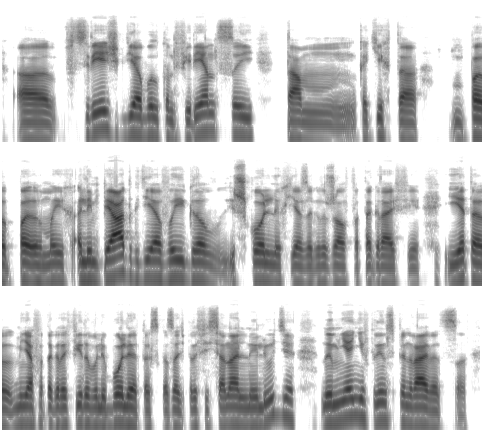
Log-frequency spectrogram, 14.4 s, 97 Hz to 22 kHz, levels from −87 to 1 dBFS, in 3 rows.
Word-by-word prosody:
а, 105 -1 +2
встреч, 150 0 +1
где 130 +3 -3
я 130 -2 +4
был, 130 -1 -4
конференций, 130 +2 -3 0.3
там 105 -4 -2
каких-то, 110 -2 -3 0.4
м, 105 - -13
п 120 +2 +4
п 115 -2 +3
моих 115 +1 -4
олимпиад, 130 +5 +7
где 130 0 -8
я 130 -1 +4
выиграл, 125 -5 -2
из 85 - -8
школьных, 120 -3 0
я 110 -1 -1
загружал 105 0 -4
фотографии. 105 -2 -3 0.2
И 110 - -7
это 120 -4 +3
меня 120 +1 +2
фотографировали 120 -1 -3
более, 120 0 +2
так 110 -2 -8
сказать, 105 0 -6
профессиональные 115 +2 -1
люди. 165 +3 -5 0.2
Но 130 - -1
и - - +4
мне 145 +4 +2
они, 165 0 -1
в - - -21
принципе, 140 -1 -5
нравятся. 120 -5 +2
120 Hz, 155 wpm, -25 LUFS, 110-130 Hz, 0.4 s, олимпиад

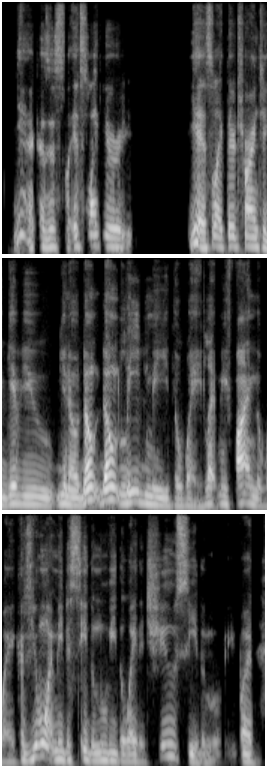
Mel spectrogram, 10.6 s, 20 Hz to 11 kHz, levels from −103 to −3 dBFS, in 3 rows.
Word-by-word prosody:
Yeah, 270 +4 -4
'cause 115 -2 -1
it's 115 -1 -2
li - - -9
it's 130 -2 -3
like 140 0 +1
you're 120 -3 0 0.9
Yeah, - - +4
it's 110 0 +3
like 125 -4 0
they're 130 +2 0
trying 120 0 +2
to 115 - -2
give 110 +4 +2
you, 100 -3 -1
you 115 +1 +1
know, 95 -2 +3
"Don't 155 - +5
don't 155 -2 +7
lead 125 +2 0
me 100 -4 0
the 85 - -5
way, 80 -3 -7
let - - -1
me 110 -2 -5
find 115 0 +4
the 85 - -5
way, 80 +1 -12
'cause 100 +5 -6
you 145 +4 +1
want 155 -8 +2
me 115 -1 -1
to 105 - -6
see 120 +4 -3
the 95 - -6
movie 100 0 -2
the 90 - -5
way 90 0 -2
that 80 -2 -11
you 155 +1 -6
see 95 - -2
the - - -12
movie, - - -19
but, 90 -2 -1
110 Hz, 250 wpm, -26 LUFS, 95-125 Hz, 0.9 s, don't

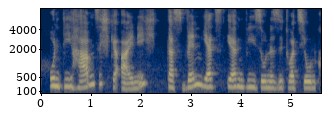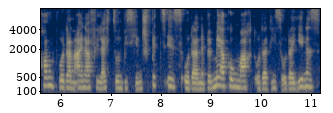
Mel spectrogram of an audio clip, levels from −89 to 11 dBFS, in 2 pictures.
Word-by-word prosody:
und 230 -1 +1
die 220 0 -3
haben 195 +9 +3
sich 290 +1 -5
geeinigt, 185 - 0 0.2
dass 195 -1 0
wenn 255 +7 +2
jetzt 210 -1 +1
irgendwie 205 -1 -1
so 185 +1 0
'ne 180 0 -3
Situation 180 0 -2
kommt, 240 0 -1
wo 195 0 +1
dann 185 -2 +2
einer 190 -1 +5
vielleicht 180 -1 -4
so 180 - -3
'n 175 -2 -4
bisschen 170 -1 -6
spitz 255 +8 -4
ist 210 -3 -3
oder 165 -2 +3
'ne 155 0 -2
Bemerkung 220 +4 +3
macht 185 0 +3
oder 165 -1 -1
dies 170 +1 -8
oder 160 0 0
jenes 205 +5 -2
190 Hz, 160 wpm, -23 LUFS, 180-220 Hz, 0.2 s, einer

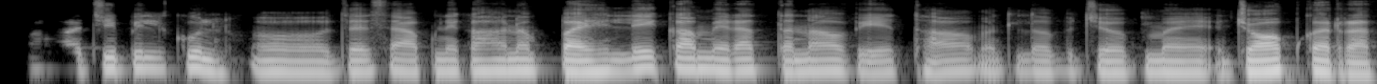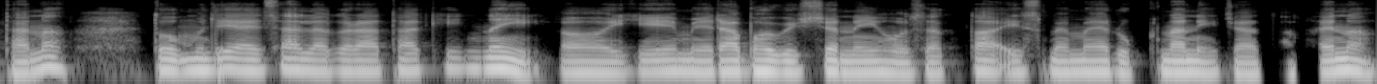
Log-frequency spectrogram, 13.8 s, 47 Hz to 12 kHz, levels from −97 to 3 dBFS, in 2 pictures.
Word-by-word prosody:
हाँ, 130 - -22
हाँ, 130 - -10
जी, 135 - 0
बिल्कुल 130 0 -1
अ, 110 0 -3
जैसे 115 +2 -2
आपने 115 +1 -1
कहा 115 0 0
ना 120 0 +3 0.2
पहले 115 +4 +4
का 130 0 +2
मेरा 125 -1 +2
तनाव 115 0 0
ये 105 +1 -2
था 100 - -2 0.2
मतलब 115 -2 -6
जब 105 0 -2
मैं 105 -2 -1
जॉब 115 +1 +6
कर 110 -3 +4
रहा 95 -2 +2
था 100 - +2
ना, 140 +3 +2 0.4
तो 120 -1 +2
मुझे 125 +2 +2
ऐसा 125 +2 0
लग 115 -1 0
रहा 115 -1 0
था 115 0 0
कि 130 +2 -7
नहीं 135 -6 +4 0.2
अ, 105 0 0
ये 110 +3 -1
मेरा 115 0 +2
भविष्य 110 0 +2
नहीं 105 0 +2
हो 100 -2 +1
सकता, 100 +3 -3
इसमें 105 0 -3
मैं 110 0 +2
रुकना 105 +1 0
नहीं 105 -1 +2
चाहता, 95 0 -5
है 110 - +3
ना? 120 -5 +3
115 Hz, 195 wpm, -26 LUFS, 105-120 Hz, 0.4 s, जॉब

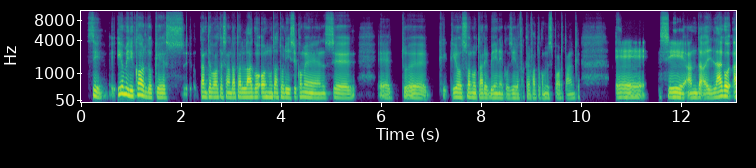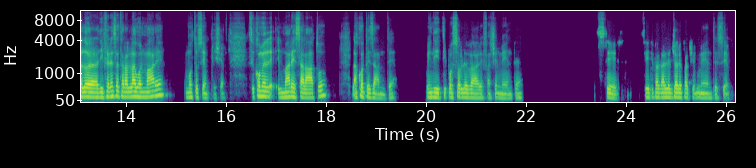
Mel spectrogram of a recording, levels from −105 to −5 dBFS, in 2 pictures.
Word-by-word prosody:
Sì, - - -1
ehm, - - -13
io 210 +2 +5
mi 195 - +6
ricordo 155 -6 +4
che 120 -1 0
s 115 - -9
ehm, - - -12 0.2
tante 135 0 0
volte 125 0 0
sono 120 +1 -3
andato 120 +2 0
al 125 - +1
lago 125 0 +4
ho 125 0 +4
nuotato 125 0 -1
lì. 120 -1 +1
Siccome 115 -2 -1
se, 110 -2 -3 0.4
ehm, - - -6 0.2
tu - - -10
ehm, 105 -6 -2 0.2
che - - -16
che - - -8
io 125 -1 +2
so 120 +2 -2
nuotare 115 -2 -1
bene 110 -1 -3
così, 100 +2 -7
l'ho 105 - -4
f 105 - -20
che - - -8
l'ho 105 - -8
fatto 105 0 -8
come 105 +2 -6
sport 105 +1 -9
anche. 100 +3 -9 0.7
Ehm, - - -1 0.3
sì, 125 -2 +2
anda 115 -1 +1
il 110 0 -1
lago 145 +4 +7
allora, 130 -1 +7
la 125 - +5
differenza 135 +4 +1
tra 135 -2 +2
il 130 - +2
lago 135 0 +6
e - - +3
il 130 - -2
mare 150 +7 +2 0.4
molto 125 -1 -3
semplice: 110 -3 -7 0.4
siccome, 145 -1 +1
ehm, - - -9
il 120 0 -4
mare 130 +2 +4
è - - +2
salato, 120 +8 +2 0.4
l'acqua 150 - 0
è - - 0
pesante, 105 -6 -5 0.5
quindi 120 0 0
ti - - -8
può 120 - -2
sollevare 115 -2 -1
facilmente. 105 -1 -8 1.5
Sì, 110 -4 -2
sì, 100 0 -24 0.3
sì, 120 - -4
ti - - -9
fa 120 - 0
galleggiare 120 0 +2
facilmente, 115 -2 -5
sì. 105 - -11
120 Hz, 170 wpm, -22 LUFS, 110-125 Hz, 1.5 s, lago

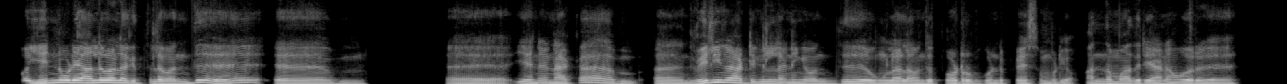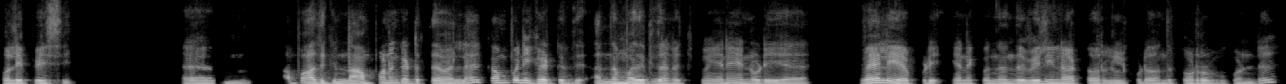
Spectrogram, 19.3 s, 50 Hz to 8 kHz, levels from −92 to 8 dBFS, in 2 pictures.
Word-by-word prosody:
இப்போ 195 - +2
என்னுடைய 210 +2 +6
அலுவலகத்தில 190 -6 +4
வந்து 165 +8 0 0.6
அம், 135 -1 -2 1.1
அ - - -5 0.6
என்னன்னாக்கா, 170 +3 0 0.5
அ - - -1 0.3
வெளிநாடுகள்ல 180 -5 +2
நீங்க 160 -2 +1
வந்து 145 +2 -4 0.2
உங்களால 140 +2 0
வந்து 140 +2 -2
தொடர்பு 140 0 -1
கொண்டு 130 +2 -3
பேச 130 0 -2
முடியும். 115 -2 -7
அந்த 145 +4 -1
மாதிரியான 145 0 0
ஒரு 135 -3 +1 0.7
தொலைபேசி. 135 -3 -1 1.0
அம் 120 -1 -7 0.3
அப்ப 160 - -9
அதுக்கு 170 0 +2
நான் 165 +4 +2
பணம் 180 0 +1
கட்டத் 155 -2 -2
தேவல்ல. 130 - 0 0.2
கம்பெனி 200 +1 +2
கட்டுது. 145 -5 0 0.2
அந்த 155 +3 +2
மாதிரி 155 -2 +6
தாங்க 145 0 -2 0.3
ஏன்னா, 175 +3 0
என்னுடைய 145 -3 0 0.7
வேலை 190 +1 +6
அப்பிடி. 135 -1 -4 0.2
எனக்கு 140 0 -6
வந்து 155 +4 0
இந்த 150 -1 +1
வெளிநாட்டவர்கள் 140 -5 -1
கூட 125 - -6
வந்து 140 +4 -6
தொடர்பு 135 -1 -2
கொண்டு 120 - -6
150 Hz, 140 wpm, -23 LUFS, 135-170 Hz, 1.1 s, என்னுடைய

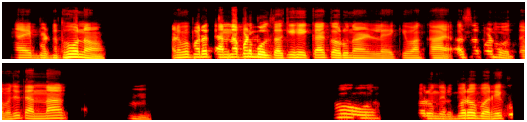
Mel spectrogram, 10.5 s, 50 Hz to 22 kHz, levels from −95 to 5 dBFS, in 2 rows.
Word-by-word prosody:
नाही 165 -1 +1
भेटत, 150 +1 -6
हो 205 +2 +7
ना. 165 -6 +3 0.8
आणि 170 +2 -1
मग 190 - +1
परत 195 +1 +4
त्यांना 185 +1 +7
पण 220 -1 +6
बोलतात 165 -5 +4
की, 180 - +1
हे 175 -1 +4
काय 170 0 +4
करून 160 -2 0
आणलंय? 140 -2 -4
किंवा 145 -1 -5
काय 145 -2 -1
असं 215 +4 -7
पण 200 -1 -4
होतं 135 -6 -8
म्हणजे 140 +8 -7
त्यांना 175 +1 0 0.5
हं. 155 -8 -21 1.9
हो, 220 -5 -4 0.5
करून 175 -1 -5
देणं. 150 -2 -9
बरोबर, 180 -4 +1
हे 175 - 0
खूप 225 - -7
170 Hz, 165 wpm, -21 LUFS, 150-190 Hz, 1.9 s, हो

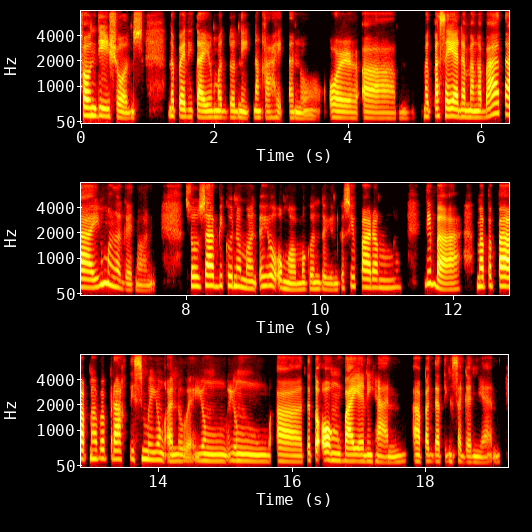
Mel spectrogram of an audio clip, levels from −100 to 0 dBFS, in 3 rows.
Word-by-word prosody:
foundations 215 - +3 0.3
na 205 - -3
puwede 180 -1 +1
tayong 165 +1 +2
mag-donate 165 -2 -4
ng 165 0 -4
kahit 155 -1 -7
ano 105 - -8
or, 155 -3 0
um, 145 -1 -3 0.2
magpasaya 195 +1 +4
ng 180 - 0
mga 165 -1 -1
bata 235 -5 +4
yung 300 +8 -1
mga 240 - -3 0.2
ganon. 135 -1 -14 0.5
So, 250 0 -2
sabi 260 +1 +4
ko 260 -1 -5
naman, 215 -6 -4
"Ay, 260 +1 -3
oo 210 - -2
nga 165 -4 -3
maganda 170 +1 -7
yun 155 -1 -10
kasi 245 +5 -3
parang" 215 -1 -2 0.4
'di 320 - 0
ba, 165 - +3 0.2
mapapa 245 -1 +6
mapa-practice 230 -1 -1
mo 220 -2 -3
yung 205 -2 -5
ano, 170 0 -4
eh, - - -12
yung 175 -2 -5
yung, 185 0 -5 0.5
ah, 160 -2 +1
totoong 190 -2 +5
bayanihan, 165 -4 +1 0.2
ah, 170 - +2
pagdating 165 0 -6
sa 165 - -3
ganyan. 150 - -9
180 Hz, 140 wpm, -23 LUFS, 160-225 Hz, 0.5 s, mapapa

